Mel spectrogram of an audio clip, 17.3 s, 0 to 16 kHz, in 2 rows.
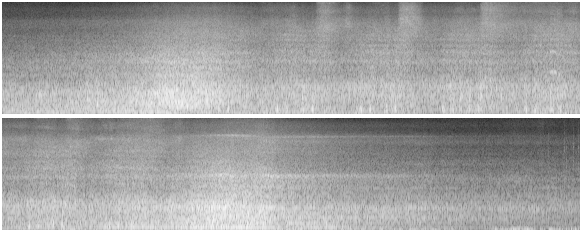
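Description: A CrossCountry HST (InterCity 125) passes through the station at speed. Its diesel power-car engines are loudest as the leading car goes by about two and a half seconds in and again as the rear power car passes about twelve seconds in. Between them the coaches' wheels clatter over the rail joints, and the sound fades away near the end.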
